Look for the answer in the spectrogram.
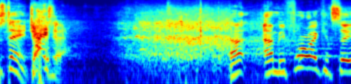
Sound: laughter

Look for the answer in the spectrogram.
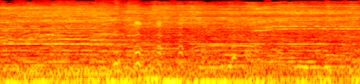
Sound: laughs

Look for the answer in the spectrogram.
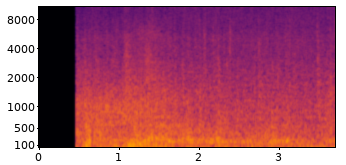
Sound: rain pattering

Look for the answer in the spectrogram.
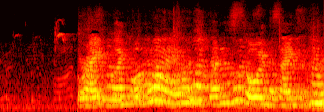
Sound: people chattering

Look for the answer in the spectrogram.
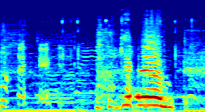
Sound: laughing

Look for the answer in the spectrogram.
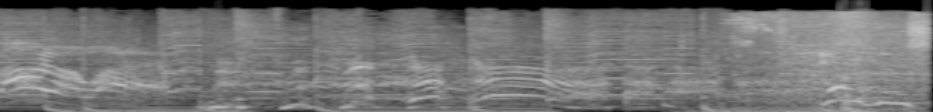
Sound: victorious laughter

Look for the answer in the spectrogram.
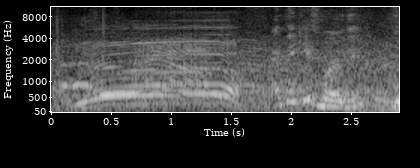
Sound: audience cheering

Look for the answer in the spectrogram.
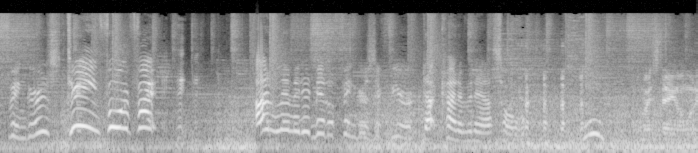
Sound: giggles

